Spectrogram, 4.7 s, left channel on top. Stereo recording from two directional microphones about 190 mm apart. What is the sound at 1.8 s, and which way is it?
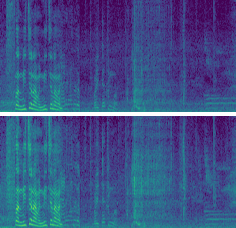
Speech, 50° left (ahead or behind).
